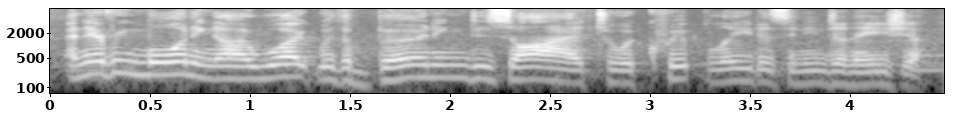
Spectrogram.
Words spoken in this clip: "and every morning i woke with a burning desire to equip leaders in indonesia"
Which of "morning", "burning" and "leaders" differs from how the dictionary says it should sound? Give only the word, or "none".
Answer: none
